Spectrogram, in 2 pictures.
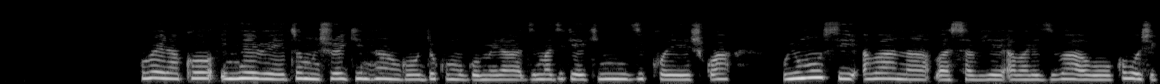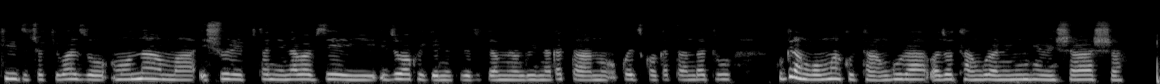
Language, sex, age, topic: Rundi, female, 36-49, education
